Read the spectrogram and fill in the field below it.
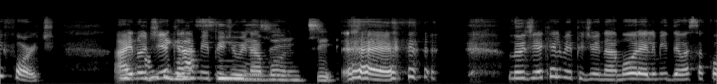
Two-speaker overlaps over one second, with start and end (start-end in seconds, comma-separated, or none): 1.2-2.9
